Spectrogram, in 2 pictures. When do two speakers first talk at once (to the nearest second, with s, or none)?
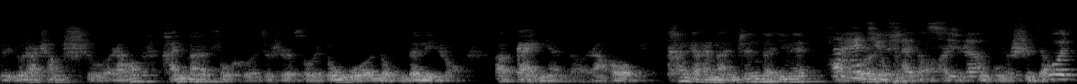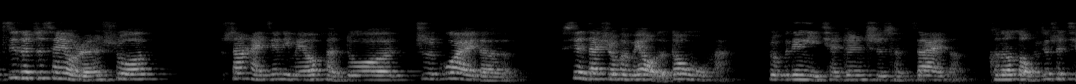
8 s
